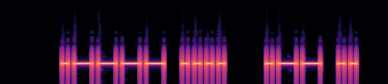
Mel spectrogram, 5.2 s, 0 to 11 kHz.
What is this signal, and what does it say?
Morse code, heard as a keyed tone, about 15 wpm, 700 Hz. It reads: 1H WI
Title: Winter Field Day Exchanges 15wpm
